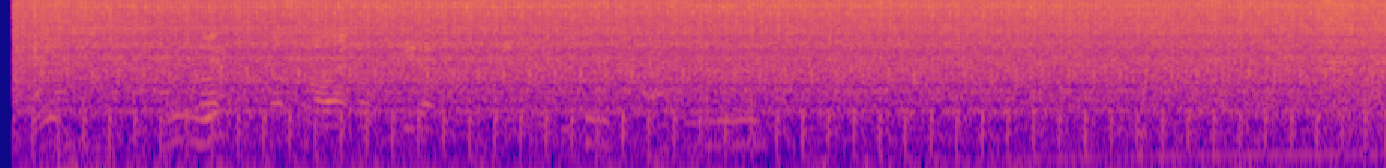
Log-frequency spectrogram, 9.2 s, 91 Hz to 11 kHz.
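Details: BMW 330i petrol engine idling with a slightly uneven beat and occasional stumble; slight misfire, no check engine light, rpm unchanged, cause unknown.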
